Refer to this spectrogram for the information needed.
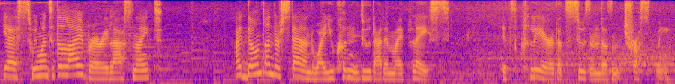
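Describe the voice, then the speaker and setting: A woman's voice: medium pitch, measured pace, close to an everyday voice. A woman voicing a weary, sarcastic teenage girl with a dry manner, in an audio drama with music underneath. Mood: frustrated.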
